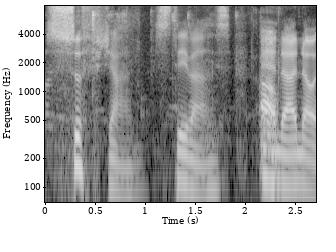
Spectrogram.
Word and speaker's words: Sufjan Stevens: right I don't think so it's not by Sufjan Stevens it's pronounced soothe John Stevens and I know it's not it's not a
